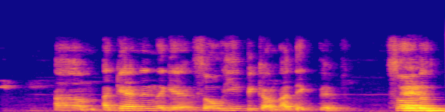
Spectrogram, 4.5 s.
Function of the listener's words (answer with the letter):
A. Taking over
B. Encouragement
A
